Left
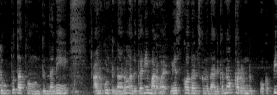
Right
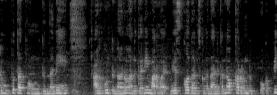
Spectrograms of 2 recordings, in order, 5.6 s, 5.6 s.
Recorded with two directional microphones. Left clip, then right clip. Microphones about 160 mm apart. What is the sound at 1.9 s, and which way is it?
Speech, 25° left (ahead or behind).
